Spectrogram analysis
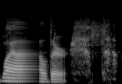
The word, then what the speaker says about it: Wilder: gloria laura ingalls wild laura wilde i'm saying her name wrong laura laura ingalls right laura ingalls wilder wrote wonderful books about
